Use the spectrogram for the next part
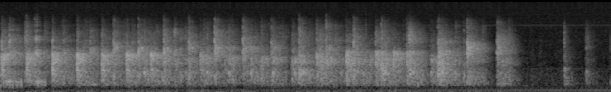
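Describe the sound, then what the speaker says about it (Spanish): A church congregation claps rhythmically together, a quick steady series of sharp claps for about five seconds, then a few scattered final claps fade into quiet. "¿Le puede dar un fuerte aplauso al Señor?"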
